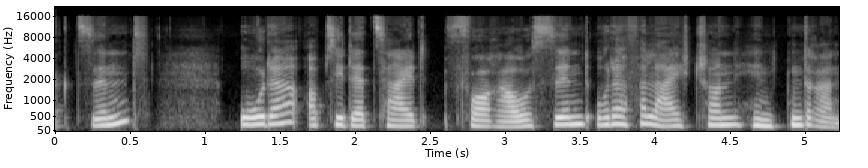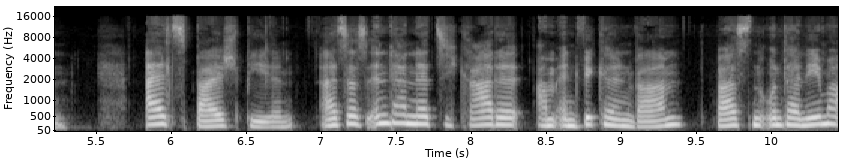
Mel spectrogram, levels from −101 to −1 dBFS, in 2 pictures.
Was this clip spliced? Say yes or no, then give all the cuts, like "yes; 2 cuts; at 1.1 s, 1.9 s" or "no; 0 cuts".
yes; 1 cut; at 5.5 s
